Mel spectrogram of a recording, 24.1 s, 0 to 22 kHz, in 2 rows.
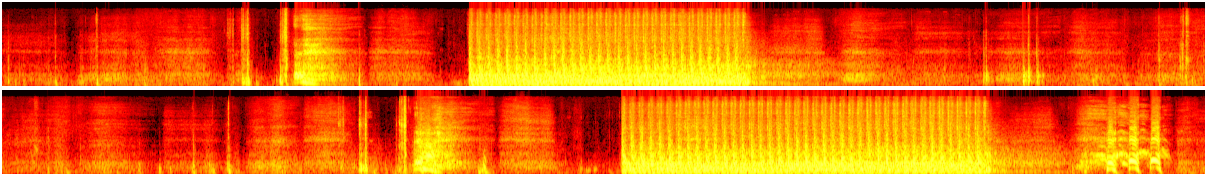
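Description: A Russian AK-47 Kalashnikov rifle fires two long, sustained, very loud bursts of roughly three seconds each. Quieter handling noises and breaths fill the gaps between bursts.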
